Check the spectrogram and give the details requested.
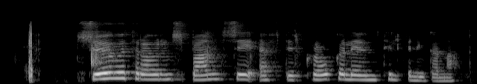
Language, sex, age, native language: Icelandic, female, 11, Icelandic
